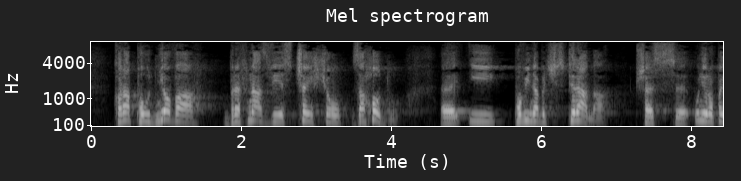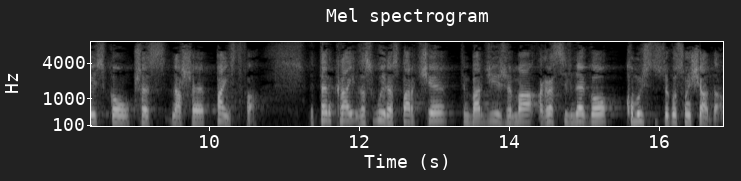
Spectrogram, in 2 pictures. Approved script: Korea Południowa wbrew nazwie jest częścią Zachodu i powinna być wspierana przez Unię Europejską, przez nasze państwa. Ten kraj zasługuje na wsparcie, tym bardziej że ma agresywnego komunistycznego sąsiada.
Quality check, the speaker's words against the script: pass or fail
pass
